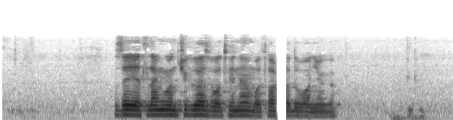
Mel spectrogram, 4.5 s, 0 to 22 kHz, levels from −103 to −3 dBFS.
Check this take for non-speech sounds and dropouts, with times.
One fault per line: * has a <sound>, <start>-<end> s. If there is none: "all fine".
* has a dropout, 2.8-2.9 s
